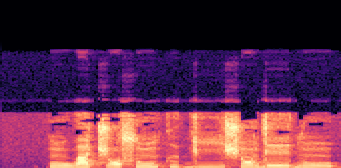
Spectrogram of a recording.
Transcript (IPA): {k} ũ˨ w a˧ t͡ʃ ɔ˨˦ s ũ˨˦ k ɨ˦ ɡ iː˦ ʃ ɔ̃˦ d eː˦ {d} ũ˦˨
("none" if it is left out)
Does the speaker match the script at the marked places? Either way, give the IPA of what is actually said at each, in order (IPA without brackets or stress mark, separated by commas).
k, d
